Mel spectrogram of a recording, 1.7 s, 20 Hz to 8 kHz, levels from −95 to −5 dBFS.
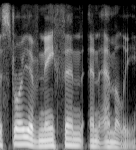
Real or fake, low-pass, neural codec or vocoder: real; 7.2 kHz; none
